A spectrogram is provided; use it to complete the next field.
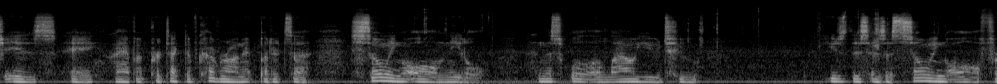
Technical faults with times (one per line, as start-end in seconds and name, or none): none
